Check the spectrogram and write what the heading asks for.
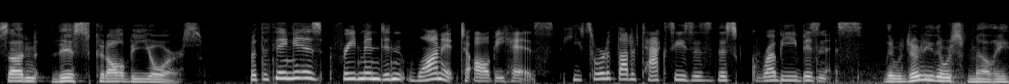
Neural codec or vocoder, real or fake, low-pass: vocoder, 22.05 kHz, 80 mel bands, Vocos; fake; 7.2 kHz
